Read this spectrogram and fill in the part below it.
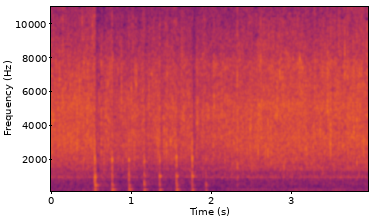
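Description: Chopped onions drop into a hot pan for jambalaya, a quick run of about eight sharp spattering hits followed by a soft ongoing sizzle.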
